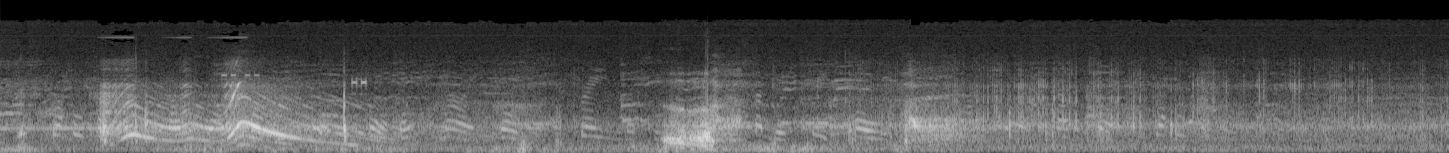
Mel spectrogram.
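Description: Voices calling out at a distance with no clear words, their pitch swooping up and down, and a louder, lower call about seven seconds in.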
